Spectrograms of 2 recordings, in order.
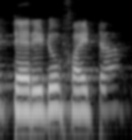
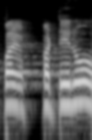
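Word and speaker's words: Pteridophyta: algae पढ़ोगे इसको ब्रायोफाइटा ब्रायोफाइटा इसको पढ़ोगे टेरिडोफाइटा है ना तो पी साइलेंट होता है इसमें पी पहले है ना पटेरो होता लेकिन टेरिडो पढ़ा जाता पी साइलेंट में टेरिडोफाइटा ये हुआ जिमनो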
